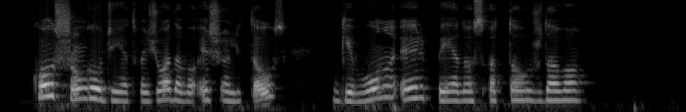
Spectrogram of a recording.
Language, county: Lithuanian, Kaunas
